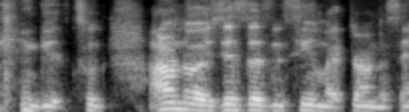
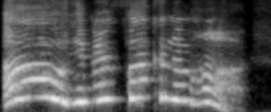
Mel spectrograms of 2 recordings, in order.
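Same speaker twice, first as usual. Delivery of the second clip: very high, squeaky mimicked voice; 3 dB louder than usual. Retelling reaction to two friends who only like attention: Kendra voice. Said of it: "And my Kendra voice".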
